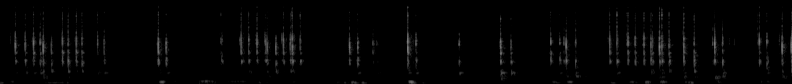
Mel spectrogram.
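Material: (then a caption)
Plastic. Both hands type continuously with their fingertips on a compact mechanical keyboard with plastic keycaps. Quick bursts of bright, sharp key clicks die away almost instantly, separated by short pauses.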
